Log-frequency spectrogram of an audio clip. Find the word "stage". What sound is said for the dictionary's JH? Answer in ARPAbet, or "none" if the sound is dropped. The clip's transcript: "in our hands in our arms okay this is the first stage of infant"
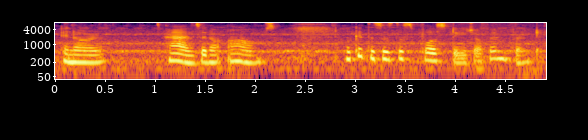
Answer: JH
